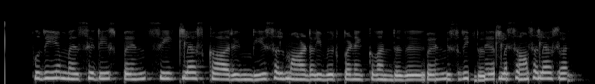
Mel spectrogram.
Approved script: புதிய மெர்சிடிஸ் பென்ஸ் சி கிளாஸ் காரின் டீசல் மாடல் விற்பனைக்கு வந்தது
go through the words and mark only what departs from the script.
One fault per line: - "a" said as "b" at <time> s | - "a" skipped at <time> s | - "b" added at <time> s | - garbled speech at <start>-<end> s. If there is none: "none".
- garbled speech at 4.2-5.7 s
